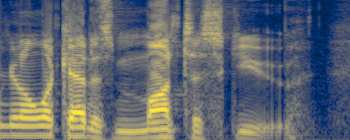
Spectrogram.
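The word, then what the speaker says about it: Montesquieu: to look at is monu I know his name can kind of seem hard to pronounce but it's pretty simple spelling it's a different story but think mosquito it's kind of the same thing so mon he wrote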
